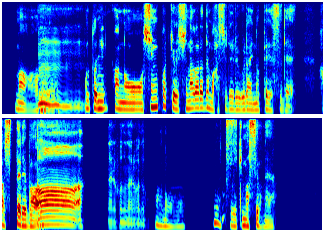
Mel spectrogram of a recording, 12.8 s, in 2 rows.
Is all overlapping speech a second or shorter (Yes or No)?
Yes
